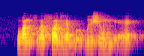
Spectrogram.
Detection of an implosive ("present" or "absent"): present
